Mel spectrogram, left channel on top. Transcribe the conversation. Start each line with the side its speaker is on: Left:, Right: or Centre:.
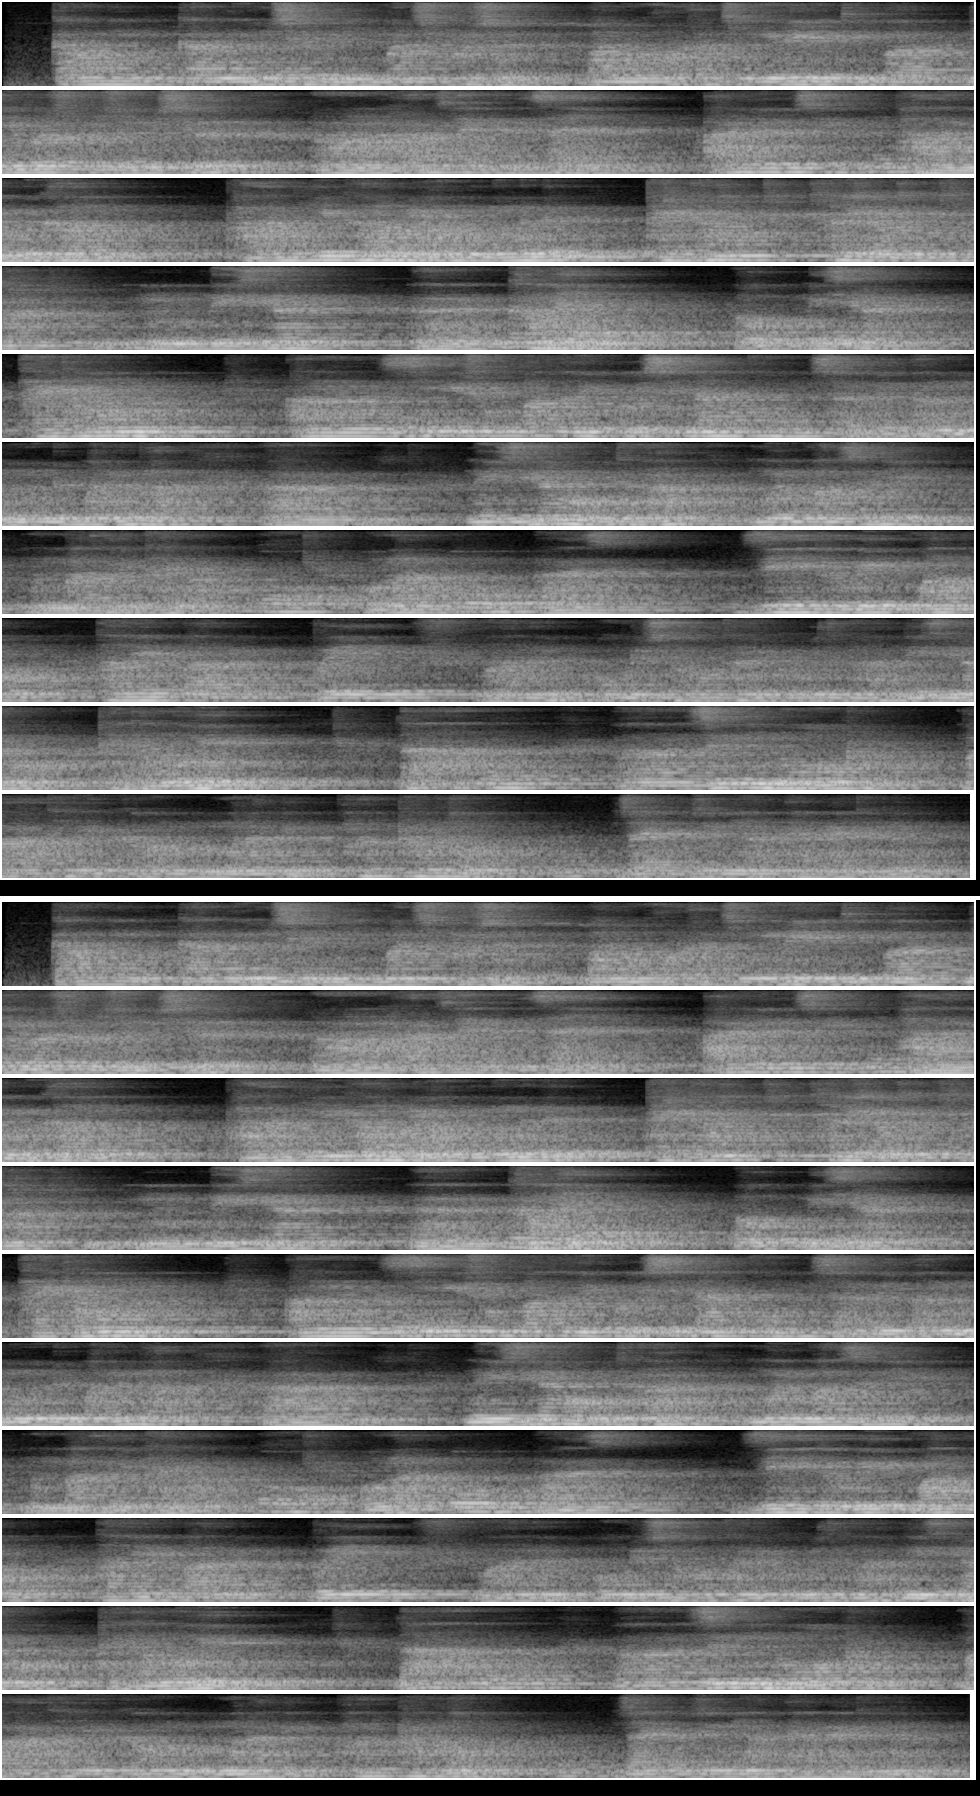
Right: गावनि
Left: नंगौ
Right: गामि ओनसोलनि मानसिफोरजों बा न'खर खाथिनि रिलेटिभ बा नेबार्सफोरजों बिसोरो ओ रानज्लायनानै जायो आरो लोगो लोगोसे
Left: नंगौ
Right: फालांगिबो
Left: नंगौ
Right: खालामो फालांगि खालामनायाव
Left: नंगौ
Right: आं
Left: औ
Right: नुनो मोनदों थाइथाम थालिरावनो बिथाङा नैजि रां ओ
Left: नैजि
Right: खामायो
Left: रां औ
Right: औ नैजि
Left: नंगौ
Right: रां
Left: औ
Right: थाइथामावनो आङो सिनि
Left: औ नंगौ
Right: सम्फा थालिरखौ एसे एसे दाम खम हिसाबै आङो नुनो मोनदों मानो होनब्ला ओ नैजि राङाव बिथाङा मोनबासो होयो मोनबा थालिर थाइबा
Left: औ
Right: अब्ला
Left: औ
Right: ओ जि जिहेतु बै मालबग थालिर बा आरो बै मा होनो अमृतसागर थालिर खौ बिथाङा नैजि राङाव थाइथामल' होयो।
Left: <inaudible>
Right: दा आङो
Left: नंगौ नंगौ
Right: ओ जोंनि न'आवथ' बारा थालिरखौ आं नुनो मोनाखै फांथाम दं
Left: नंगौ
Right: जायखौ जोंनि आफाया गायदोंमोन।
